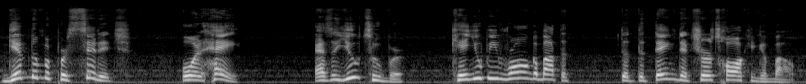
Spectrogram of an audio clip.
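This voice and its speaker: High-voiced blunt man ranting. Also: big pitch swings, normal speed, no echo. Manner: blunt, profane, rambling opinions. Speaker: YouTuber commentator. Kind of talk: casual monologue commentary.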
